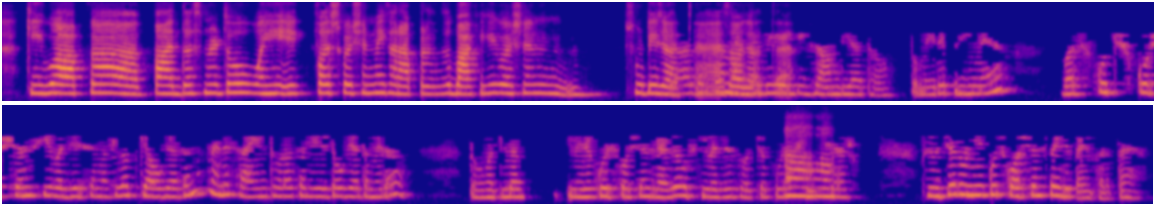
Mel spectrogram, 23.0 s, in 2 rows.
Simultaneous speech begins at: 6.6 s

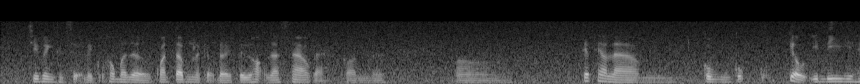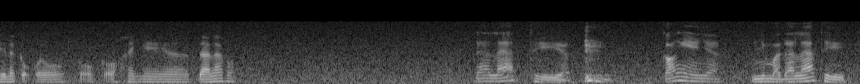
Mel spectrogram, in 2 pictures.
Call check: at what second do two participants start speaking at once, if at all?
none

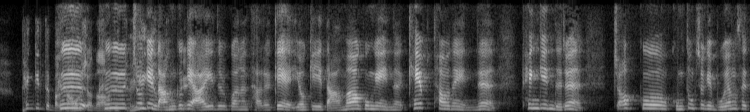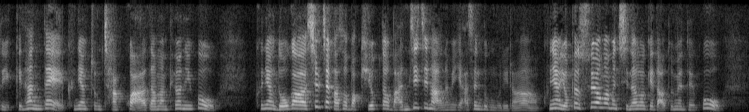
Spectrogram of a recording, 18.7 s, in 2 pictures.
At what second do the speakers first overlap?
0.7 s

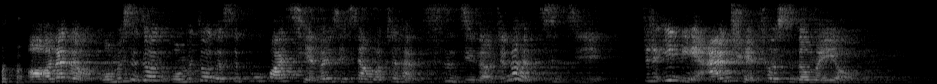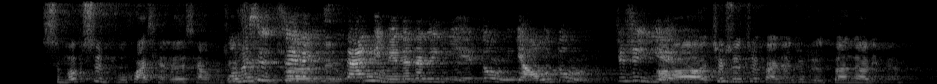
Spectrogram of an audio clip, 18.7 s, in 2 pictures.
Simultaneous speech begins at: 11.6 s

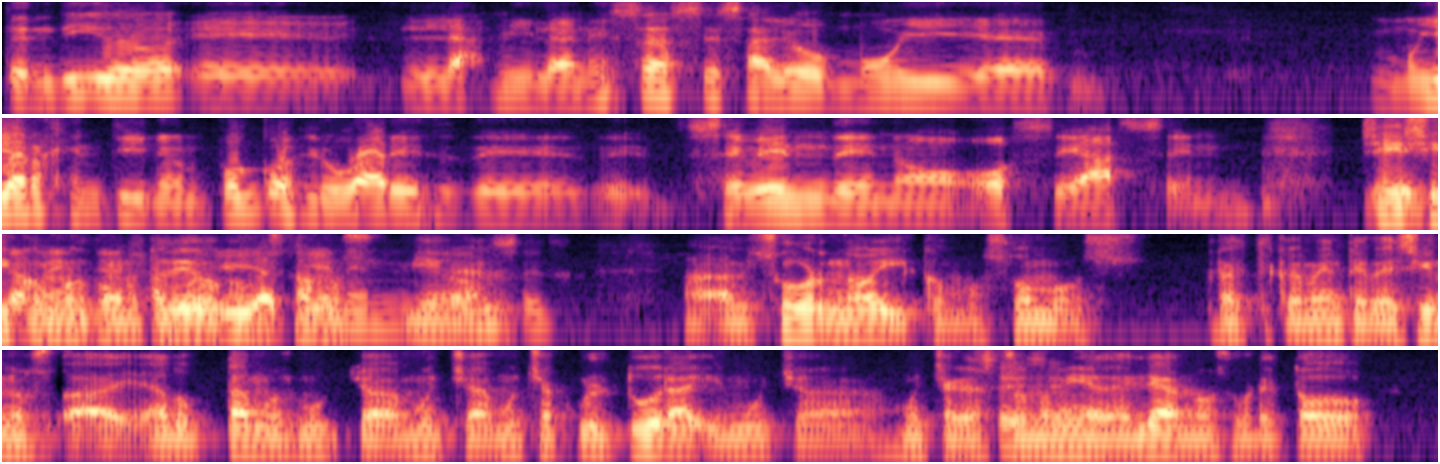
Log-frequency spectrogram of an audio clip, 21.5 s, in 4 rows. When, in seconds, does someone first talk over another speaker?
10.5 s

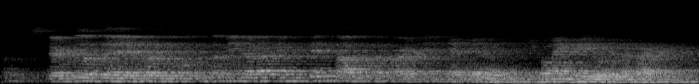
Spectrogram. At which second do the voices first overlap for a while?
none

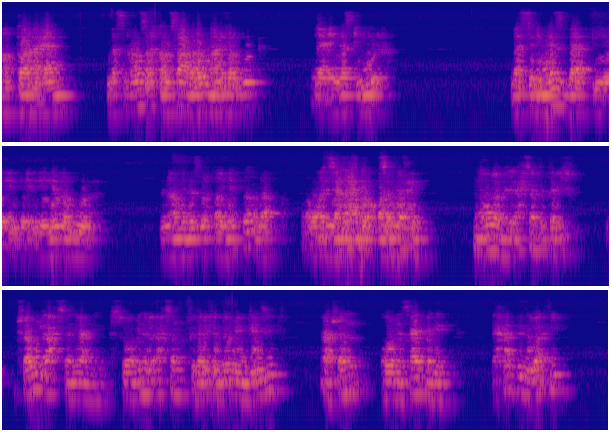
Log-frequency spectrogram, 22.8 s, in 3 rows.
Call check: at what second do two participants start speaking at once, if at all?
11.5 s

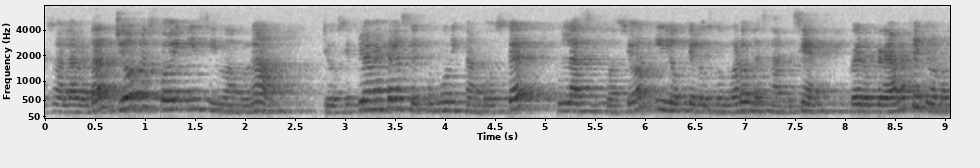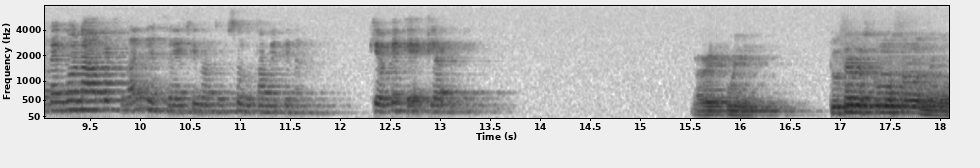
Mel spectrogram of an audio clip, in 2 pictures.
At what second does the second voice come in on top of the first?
none

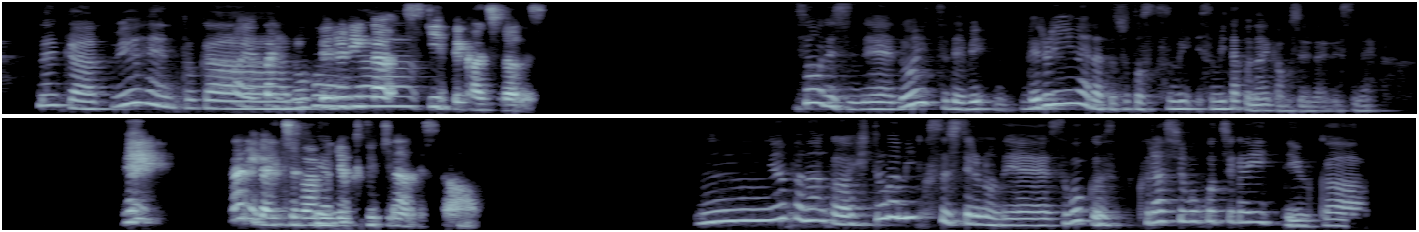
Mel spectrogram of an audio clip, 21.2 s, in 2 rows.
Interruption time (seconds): 1.7 s

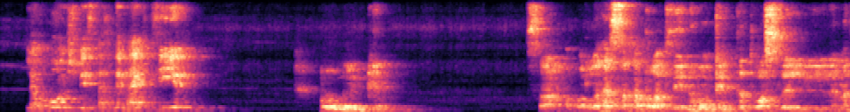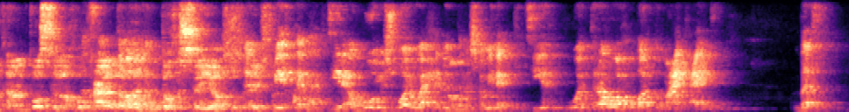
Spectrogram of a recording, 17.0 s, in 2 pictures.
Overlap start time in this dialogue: 9.2 s

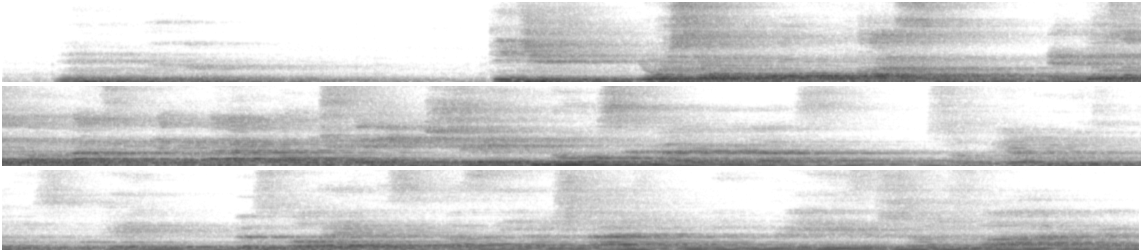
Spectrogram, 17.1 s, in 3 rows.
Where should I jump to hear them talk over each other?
none

